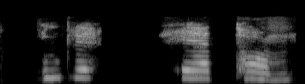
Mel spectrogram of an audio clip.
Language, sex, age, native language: Icelandic, female, 8, Icelandic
